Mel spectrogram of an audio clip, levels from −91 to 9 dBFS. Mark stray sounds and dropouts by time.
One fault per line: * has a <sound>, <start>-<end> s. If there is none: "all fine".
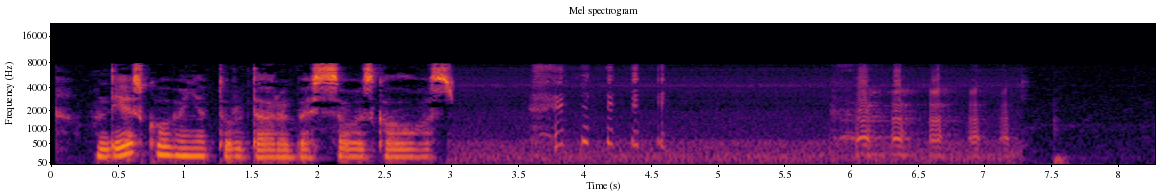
* has a laugh, 3.6-4.6 s
* has a laugh, 5.8-7.3 s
